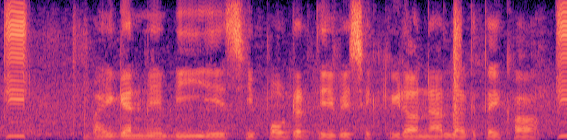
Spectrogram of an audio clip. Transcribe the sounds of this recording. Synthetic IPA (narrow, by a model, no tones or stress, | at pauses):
baːɪɡənmẽːbiːeːsiːpaːɖəɾd̪eːʋeːseːkiːɽaːnɛːləɡt̪eːkaː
